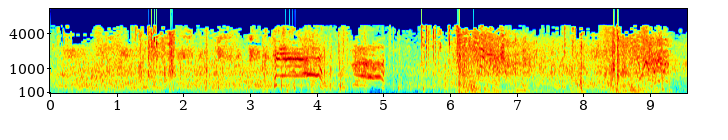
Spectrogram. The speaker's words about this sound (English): Gentlemen, shooting cornbread out here on the prairie is getting us no closer to the Ned Pepper gang. One more. This'll prove it.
